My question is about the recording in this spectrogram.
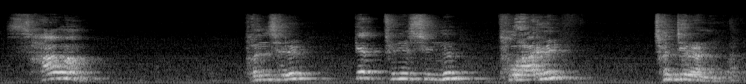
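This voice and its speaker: A man preaches with emphatic, dramatic delivery and a high voice for a man. The sound is heavily echoing, caught from across a church sanctuary. A faint ambient hum lies underneath. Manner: emphatic, dramatic, acts out quotations. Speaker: pastor. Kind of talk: sermon. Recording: echoey church hall, distant mic.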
